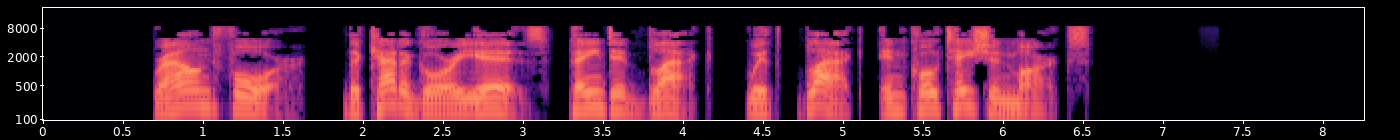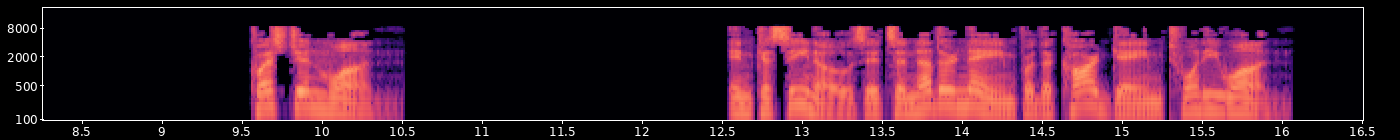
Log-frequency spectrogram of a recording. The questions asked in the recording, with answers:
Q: In casinos, it's another name for the card game 21.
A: Blackjack.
